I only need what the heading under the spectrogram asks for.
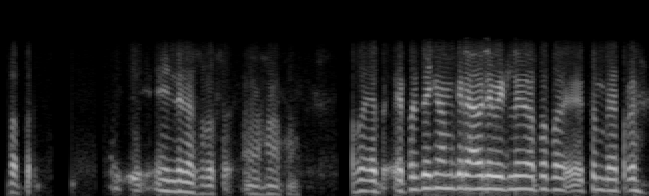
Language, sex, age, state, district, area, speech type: Malayalam, male, 45-60, Kerala, Idukki, rural, conversation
